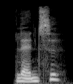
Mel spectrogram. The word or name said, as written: lanse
